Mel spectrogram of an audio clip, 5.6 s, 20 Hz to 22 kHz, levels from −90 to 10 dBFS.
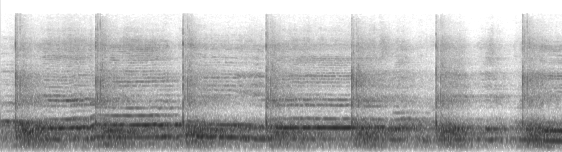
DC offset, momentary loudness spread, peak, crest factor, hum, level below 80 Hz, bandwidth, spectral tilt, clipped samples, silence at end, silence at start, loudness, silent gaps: under 0.1%; 7 LU; 0 dBFS; 14 dB; none; -68 dBFS; 13 kHz; -5.5 dB/octave; under 0.1%; 0 s; 0 s; -16 LUFS; none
